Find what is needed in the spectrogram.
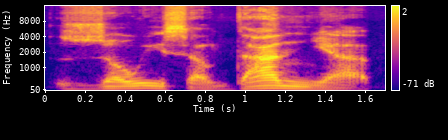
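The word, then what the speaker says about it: Saldaña: All these years I've been saying Zoe Saldana. It's Zoe Saldana, who's a terrific actress.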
